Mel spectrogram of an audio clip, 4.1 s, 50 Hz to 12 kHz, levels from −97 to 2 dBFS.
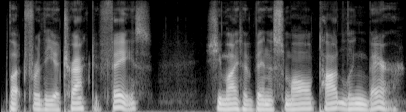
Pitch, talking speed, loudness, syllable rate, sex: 115 Hz, 190 wpm, -18 LUFS, 5.0 syllables/s, male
